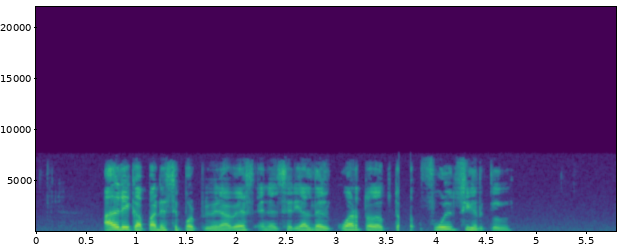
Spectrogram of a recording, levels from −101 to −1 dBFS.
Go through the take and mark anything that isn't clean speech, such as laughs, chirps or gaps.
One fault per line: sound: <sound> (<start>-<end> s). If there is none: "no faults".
sound: dropout (3.6-3.7 s)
